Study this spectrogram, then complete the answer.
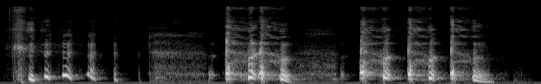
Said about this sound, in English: Please ignore that cough.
